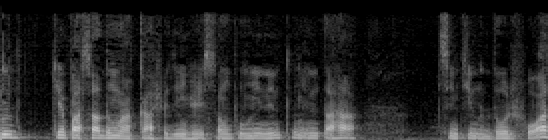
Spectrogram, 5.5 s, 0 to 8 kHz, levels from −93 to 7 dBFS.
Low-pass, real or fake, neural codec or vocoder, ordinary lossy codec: 7.2 kHz; fake; codec, 16 kHz in and 24 kHz out, 2.2 kbps, FireRedTTS-2 codec; MP3, 48 kbps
